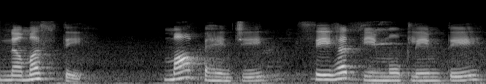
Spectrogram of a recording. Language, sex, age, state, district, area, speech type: Sindhi, female, 45-60, Uttar Pradesh, Lucknow, rural, read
